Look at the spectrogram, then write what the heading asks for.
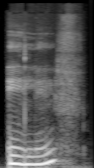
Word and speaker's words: Elef: 1,000 in Hebrew is Elef or Aleph. 1,000 in Hebrew is Elef, but the same letters which are expressing the number Elef in a different pronunciation are the word Aleph.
